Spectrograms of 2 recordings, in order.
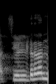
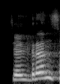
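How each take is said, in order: First: "चिल्ड्रन" said with no final s, the correct form; "चिल्ड्रन" cleanly ending on n; correct plural. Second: "चिल्ड्रंस" with an extra s at the end, marked as wrong; "चिल्ड्रंस" said the wrong way, with a final s; wrong plural. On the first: ("चिल्ड्रन" सही उच्चारण, बिना s के) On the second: ("चिल्ड्रंस" गलत उच्चारण, आखिर में s के साथ) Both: Shown as a demonstration. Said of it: "चिल्ड्रंस नहीं होता".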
